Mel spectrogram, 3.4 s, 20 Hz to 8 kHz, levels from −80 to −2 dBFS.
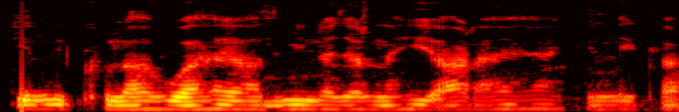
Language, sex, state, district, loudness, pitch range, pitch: Hindi, male, Bihar, Vaishali, -32 LUFS, 110-115 Hz, 110 Hz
